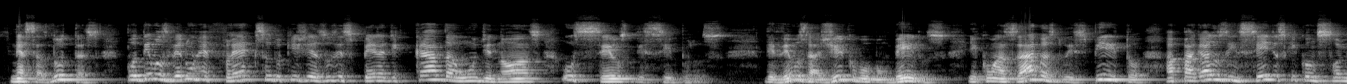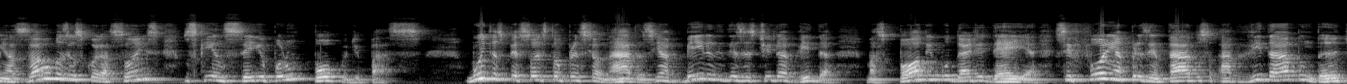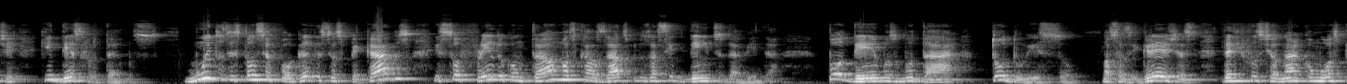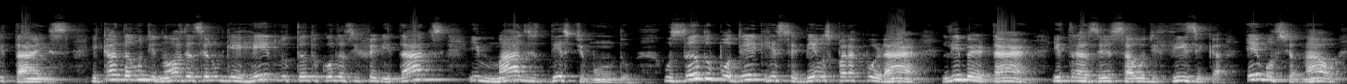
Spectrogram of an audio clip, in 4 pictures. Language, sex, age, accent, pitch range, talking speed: Portuguese, male, 60-79, Brazilian, 135-205 Hz, 140 wpm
